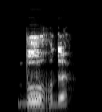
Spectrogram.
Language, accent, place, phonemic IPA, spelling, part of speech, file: French, France, Lyon, /buʁd/, bourde, noun, LL-Q150 (fra)-bourde.wav
- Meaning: stumble, blunder, error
